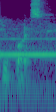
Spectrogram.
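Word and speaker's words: DuBois: But let's just say they had biology as a major you could graduate from at Du Bois.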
